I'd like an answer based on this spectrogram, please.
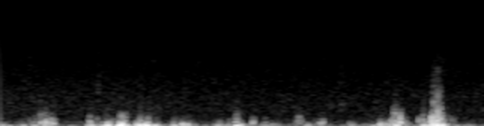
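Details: Raccoons eating, making cute little crunchy noises: soft, low, irregular chewing crunches and smacks come in quick bursts, with a sharper crunch near the end and no other clear sounds.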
